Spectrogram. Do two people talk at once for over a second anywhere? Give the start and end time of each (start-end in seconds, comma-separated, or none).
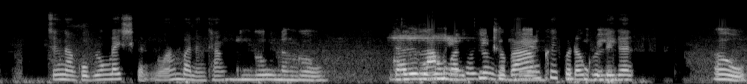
4.0-6.3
